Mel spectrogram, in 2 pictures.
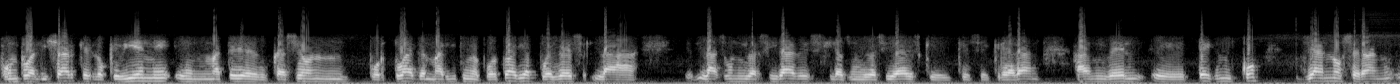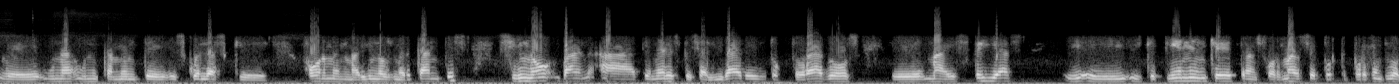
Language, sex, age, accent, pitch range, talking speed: Spanish, male, 50-69, Mexican, 120-145 Hz, 120 wpm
